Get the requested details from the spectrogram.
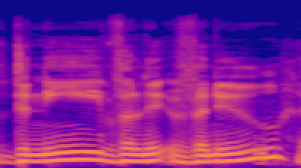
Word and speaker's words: Villeneuve: And I think Villeneuve, or how you say his last, somebody told me yesterday it was Denis Villeneuve is how you say his name. – Oh, really? – I'm wow. like, dude, you got too many French hidden syllables in there and stuff. – Really, exactly. Like, we'll take this five-syllable word and just drop it down to two.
